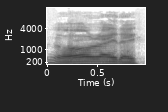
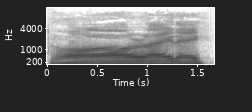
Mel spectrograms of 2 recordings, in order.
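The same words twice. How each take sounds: First: Said in the usual way. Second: Very slow, stretched All righty; drawn out. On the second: Pretend. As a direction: drag out All righty lazily. Sign-off repeated.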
